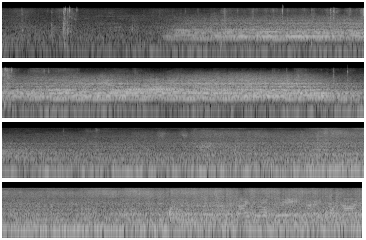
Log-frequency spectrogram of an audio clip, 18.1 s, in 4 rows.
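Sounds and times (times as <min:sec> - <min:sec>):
diesel locomotive engines rumbling: 0:00.0 - 0:18.0
locomotive air horn chord: 0:02.0 - 0:09.3.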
